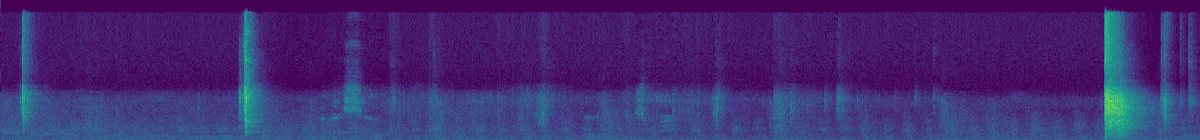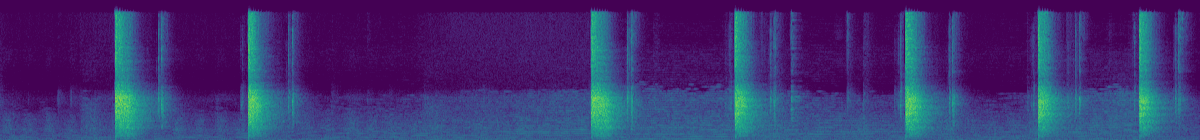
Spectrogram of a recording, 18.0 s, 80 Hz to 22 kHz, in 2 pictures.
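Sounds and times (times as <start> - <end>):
airsoft pistol shots: 8.3 - 9.0, 9.9 - 10.3, 10.9 - 11.3, 13.4 - 13.9, 14.5 - 15.0, 15.8 - 16.2, 16.8 - 18.0.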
